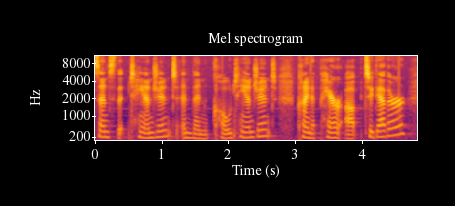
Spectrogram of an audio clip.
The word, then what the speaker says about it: cotangent: This one is pronounced cosecant, this one is pronounced secant, and this one is pronounced cotangent.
